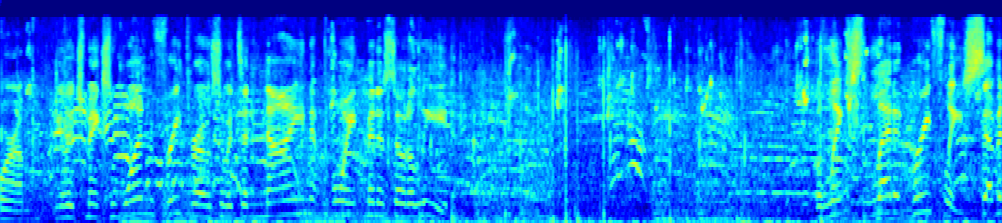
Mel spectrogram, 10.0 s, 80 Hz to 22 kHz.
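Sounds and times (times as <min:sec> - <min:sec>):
arena crowd rumble: 0:00.0 - 0:10.0
sneakers squeaking: 0:03.0 - 0:09.7
basketball dribbling: 0:04.1 - 0:08.8.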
